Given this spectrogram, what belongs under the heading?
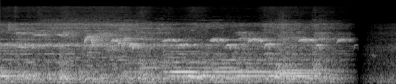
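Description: Train arriving near Shibuya Crossing in Tokyo, a steady rolling rumble with high squealing, chirp-like tones on top that stops abruptly at the end.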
